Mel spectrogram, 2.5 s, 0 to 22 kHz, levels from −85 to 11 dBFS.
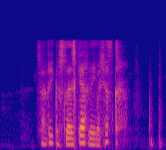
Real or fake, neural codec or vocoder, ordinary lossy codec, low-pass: fake; codec, 16 kHz, 0.8 kbps, ZipCodec; AAC, 32 kbps; 7.2 kHz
